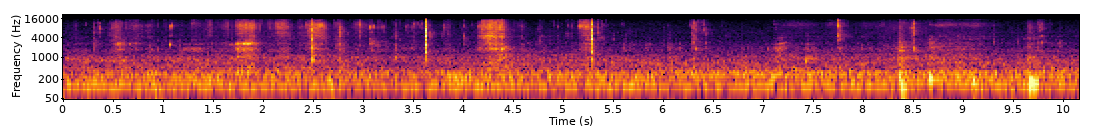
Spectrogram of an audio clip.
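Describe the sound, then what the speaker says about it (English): Biting and chewing a crunchy slice of homemade Neapolitan pizza topped with dry-cured pepperoni: several sharp crunchy bites followed by soft, close chewing, with no talking. "I'll go ahead and take this slice and give it a taste"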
